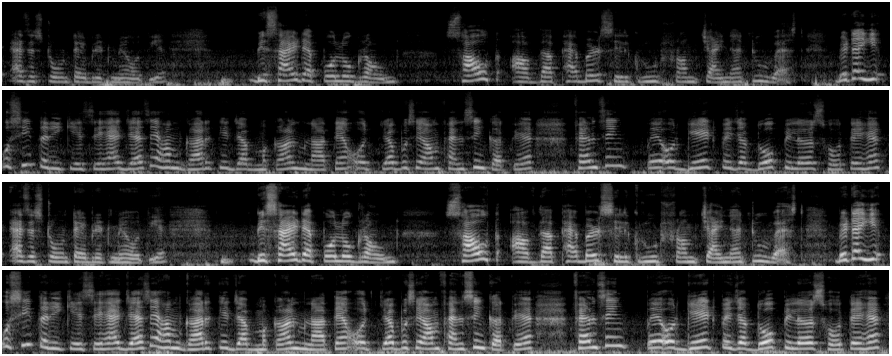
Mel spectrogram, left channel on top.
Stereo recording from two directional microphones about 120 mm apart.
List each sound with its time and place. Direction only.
0.1 s a woman's voice: 65° right (ahead or behind)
